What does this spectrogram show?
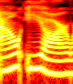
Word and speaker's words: hour: We write H-O-U-R, but we pronounce it as hour, just saying ow-er without the H sound.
